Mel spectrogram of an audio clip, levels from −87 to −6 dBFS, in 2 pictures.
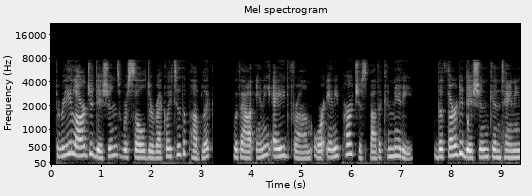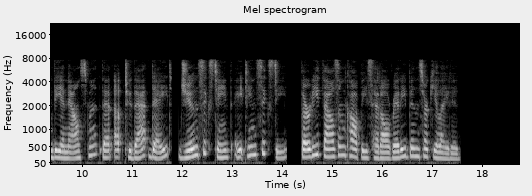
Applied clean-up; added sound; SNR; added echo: none; none; none; none.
